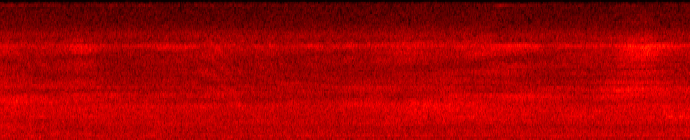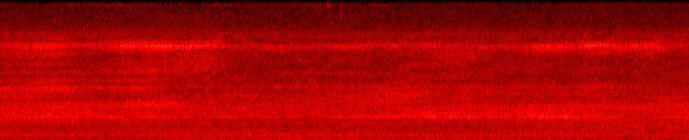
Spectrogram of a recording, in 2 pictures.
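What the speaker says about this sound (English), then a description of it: "sie versuchen mit möglichst wenig Leistung offenbar zu starten" A jet airliner takes off at Zurich Airport on reduced thrust, its engines a loud, continuous broadband roar that holds steady throughout with no voices heard.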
